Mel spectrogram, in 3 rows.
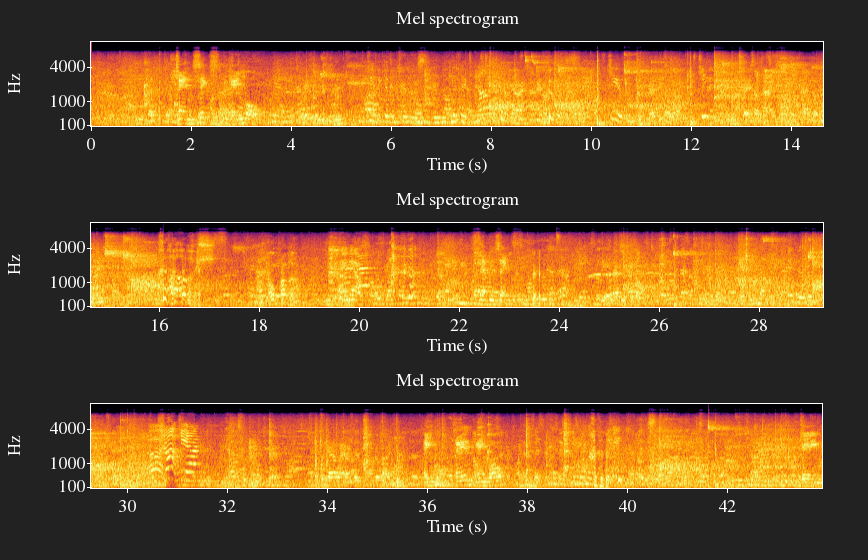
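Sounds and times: spectators' voices: 0.0s - 43.9s.

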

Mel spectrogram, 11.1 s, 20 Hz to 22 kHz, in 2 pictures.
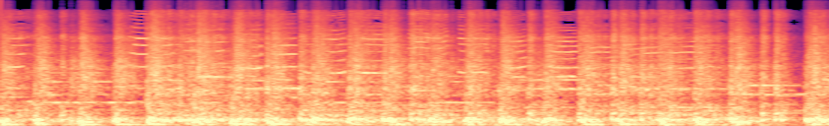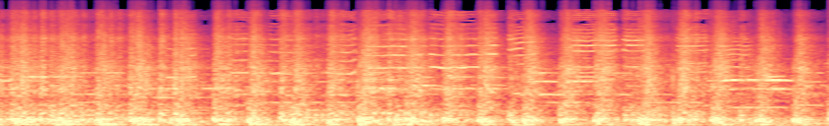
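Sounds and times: bass drums and snare drums: 0.0s - 11.0s
reedy buzzing flutes: 0.0s - 11.0s.

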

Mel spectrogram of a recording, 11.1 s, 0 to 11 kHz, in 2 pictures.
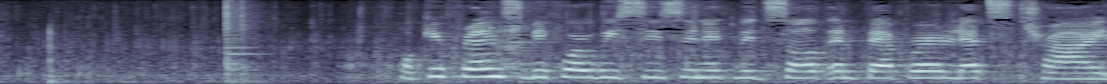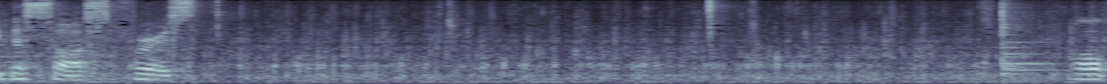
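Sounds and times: sauce bubbling in a wok: 0.0s - 11.0s.

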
